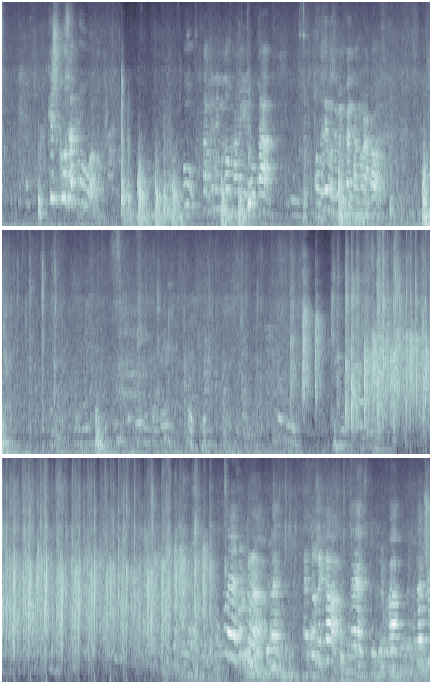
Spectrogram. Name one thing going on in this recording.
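A man speaks loudly and theatrically.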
